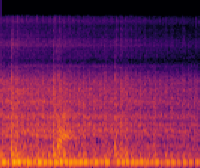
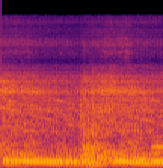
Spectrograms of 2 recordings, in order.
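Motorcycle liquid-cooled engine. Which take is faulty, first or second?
second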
